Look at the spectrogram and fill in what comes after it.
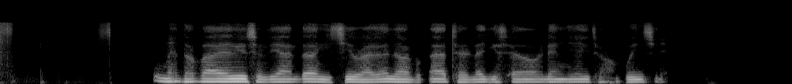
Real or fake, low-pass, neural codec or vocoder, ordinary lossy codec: fake; 7.2 kHz; codec, 16 kHz, 0.5 kbps, FunCodec, trained on Chinese and English, 25 frames a second; none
